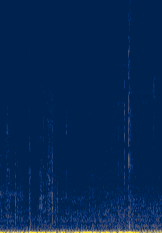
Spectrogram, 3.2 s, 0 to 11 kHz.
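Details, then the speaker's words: Lexus RC350 with PPE headers and resonators, Invidia mid-pipe replaced by stock mid-pipe to cure rattle/whooshing, recorded from under the car: low steady rumble, no buzz or rattle; noise about 85 percent gone. "the noise is gone like 85 percent"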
